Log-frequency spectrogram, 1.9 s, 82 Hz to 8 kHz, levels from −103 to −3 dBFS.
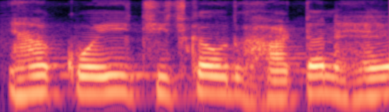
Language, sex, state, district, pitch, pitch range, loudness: Hindi, male, Jharkhand, Deoghar, 175 Hz, 170-180 Hz, -15 LUFS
